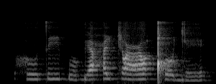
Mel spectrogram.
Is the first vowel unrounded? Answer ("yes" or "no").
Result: no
